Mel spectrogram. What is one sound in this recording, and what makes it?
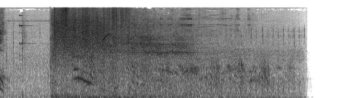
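A helicopter roars overhead.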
